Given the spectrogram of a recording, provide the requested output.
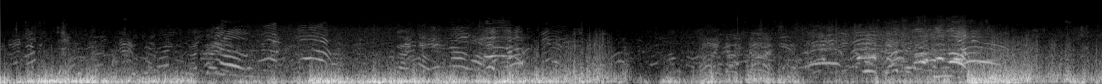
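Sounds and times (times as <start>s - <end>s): wind buffeting microphone: 0.0s - 11.0s
children shouting: 8.0s - 10.2s.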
